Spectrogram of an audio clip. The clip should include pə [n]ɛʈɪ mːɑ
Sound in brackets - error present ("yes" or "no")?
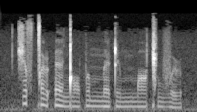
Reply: yes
